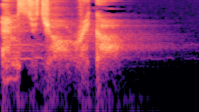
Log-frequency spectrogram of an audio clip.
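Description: A whispered voice: breathy, hissing swells that sweep down and back up in pitch three or four times, then fade out.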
